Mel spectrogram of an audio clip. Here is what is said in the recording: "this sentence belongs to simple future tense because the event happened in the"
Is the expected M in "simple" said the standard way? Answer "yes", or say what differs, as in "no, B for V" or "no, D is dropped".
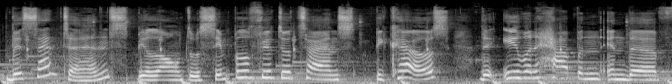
yes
